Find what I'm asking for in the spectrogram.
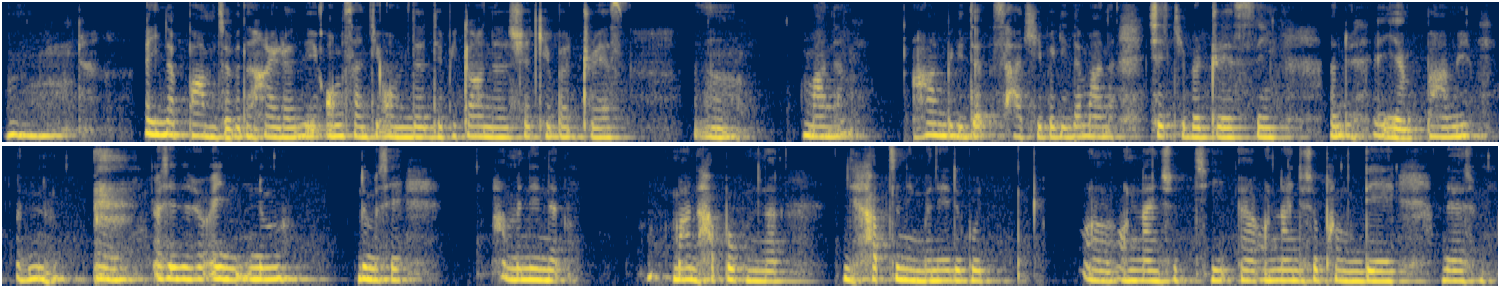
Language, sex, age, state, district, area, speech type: Manipuri, female, 30-45, Manipur, Chandel, rural, spontaneous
